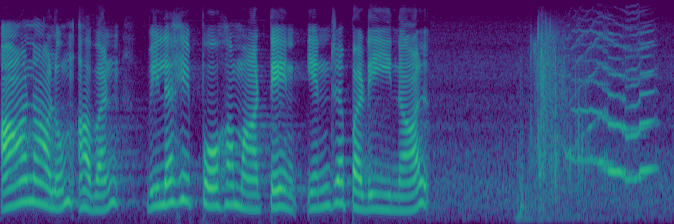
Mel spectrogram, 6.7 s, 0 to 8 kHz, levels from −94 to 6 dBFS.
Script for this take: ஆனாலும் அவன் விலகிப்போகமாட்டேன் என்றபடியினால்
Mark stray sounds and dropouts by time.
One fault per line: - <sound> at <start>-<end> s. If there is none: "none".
- squeak at 5.1-6.6 s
